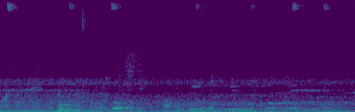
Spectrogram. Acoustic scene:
park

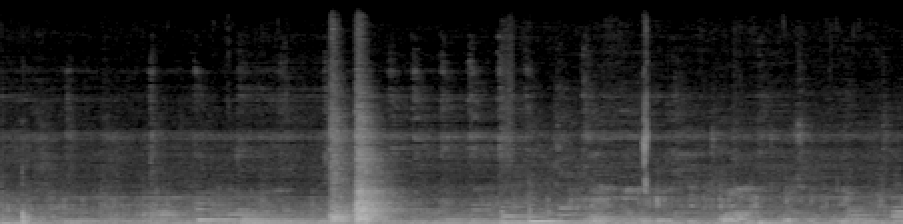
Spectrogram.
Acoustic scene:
cafe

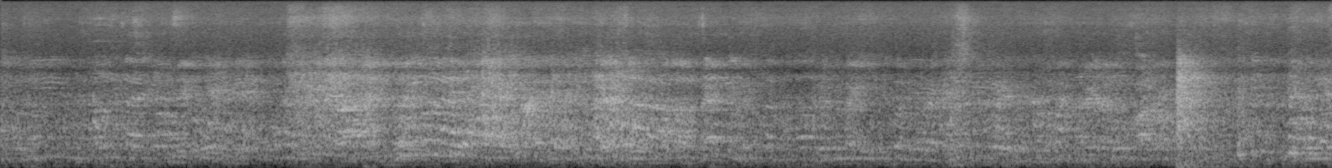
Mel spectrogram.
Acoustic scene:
cafe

